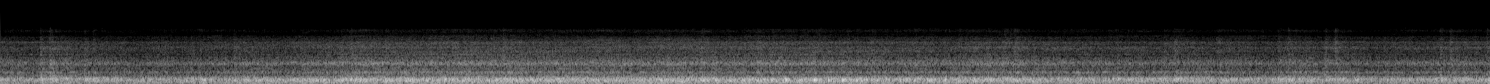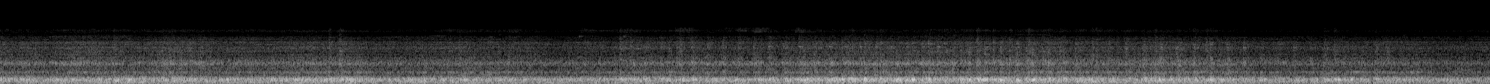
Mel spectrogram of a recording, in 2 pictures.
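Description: Freight train of autorack cars rolling past, a steady low rumble of wheels on rail that swells and eases slightly.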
